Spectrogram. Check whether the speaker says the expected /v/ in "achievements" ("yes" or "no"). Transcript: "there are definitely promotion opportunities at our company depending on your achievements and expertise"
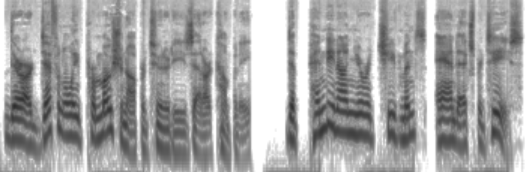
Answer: yes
